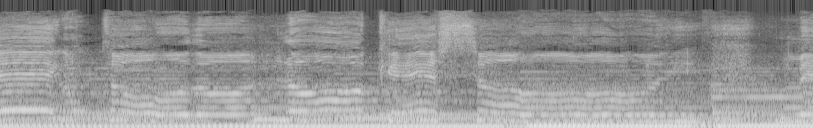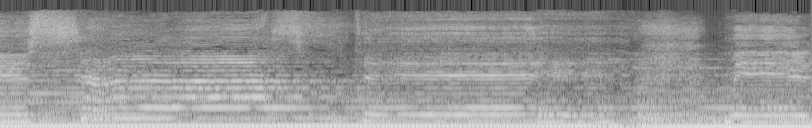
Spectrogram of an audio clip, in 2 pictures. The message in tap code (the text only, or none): none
